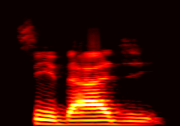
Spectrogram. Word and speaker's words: cidade: Ahora, cuando tenemos una palabra que termina con DE, se pronuncia ji. Por ejemplo, felicidade, cidade, verdade, saudade.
